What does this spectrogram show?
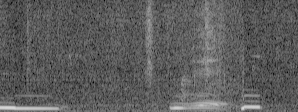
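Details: Captive puter pelung dove, a bird well known in Indonesia and especially Java: a long, low, steady whistled coo that dips slightly, then a rough wavering phrase and a short clipped note.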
